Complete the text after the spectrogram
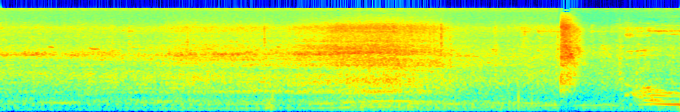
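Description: An off-road truck engine revs hard as it climbs a steep ramp.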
